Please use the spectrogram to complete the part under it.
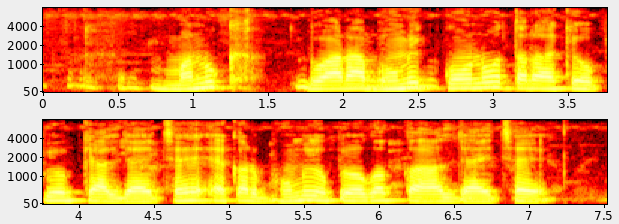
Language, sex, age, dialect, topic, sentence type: Maithili, male, 25-30, Eastern / Thethi, agriculture, statement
